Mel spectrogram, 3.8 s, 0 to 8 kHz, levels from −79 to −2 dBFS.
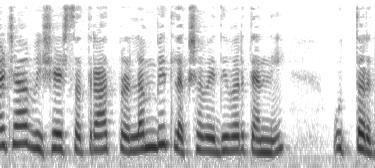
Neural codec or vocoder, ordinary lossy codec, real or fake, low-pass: none; none; real; 7.2 kHz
